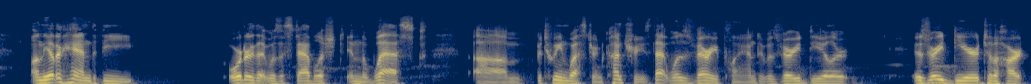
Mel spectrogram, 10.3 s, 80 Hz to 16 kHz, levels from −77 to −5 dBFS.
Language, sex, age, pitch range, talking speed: English, male, 30-49, 100-125 Hz, 180 wpm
